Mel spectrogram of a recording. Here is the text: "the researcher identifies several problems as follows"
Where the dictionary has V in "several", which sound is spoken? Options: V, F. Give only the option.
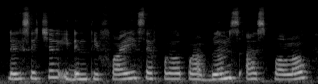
F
